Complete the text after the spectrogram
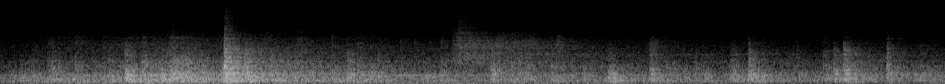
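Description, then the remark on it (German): Heavy mechanical rumbling of the old Elbe Tunnel vehicle elevator at the Landungsbrücken, in service since 1911, descending 23 metres with a car and two pedestrians. A steady whirring hum, intermittent clattering knocks and sharp rattles as cables run and wooden gates shake. No voices. “Die Seile surren, die Holztore klappern.”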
